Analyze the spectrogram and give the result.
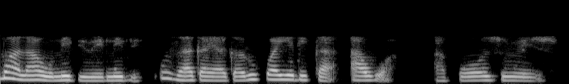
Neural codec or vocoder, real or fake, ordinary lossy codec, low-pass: none; real; AAC, 32 kbps; 3.6 kHz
